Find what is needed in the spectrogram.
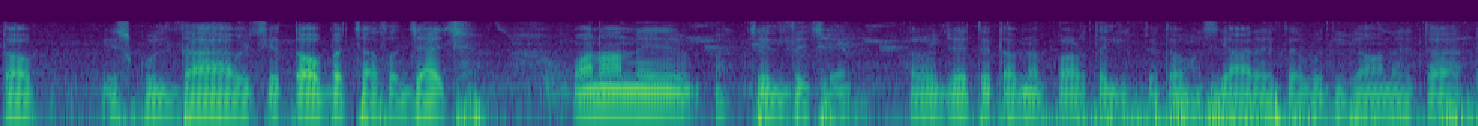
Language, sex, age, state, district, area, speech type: Maithili, female, 60+, Bihar, Madhepura, rural, spontaneous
